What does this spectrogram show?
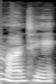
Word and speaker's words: Monte: Am I pronouncing that correctly? Let's start there. You are. My last name is made up by my dad. My The rest of my family has Montlbo, so yeah, it's not Monte or anything.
